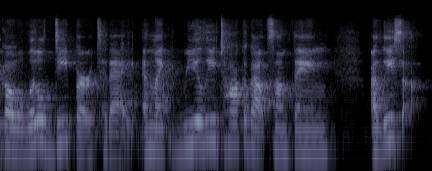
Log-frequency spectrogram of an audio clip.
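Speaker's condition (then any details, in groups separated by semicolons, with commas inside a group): No condition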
